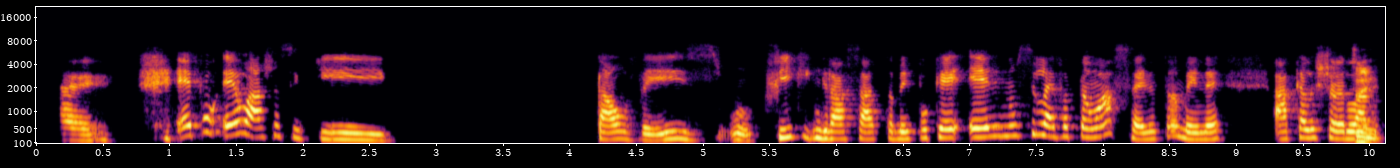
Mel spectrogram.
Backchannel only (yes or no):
yes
